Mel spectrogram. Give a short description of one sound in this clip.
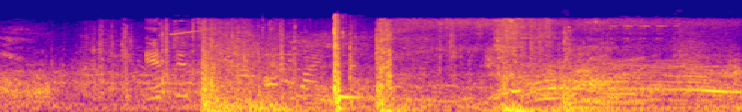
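Heavy blows land with sharp thuds.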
